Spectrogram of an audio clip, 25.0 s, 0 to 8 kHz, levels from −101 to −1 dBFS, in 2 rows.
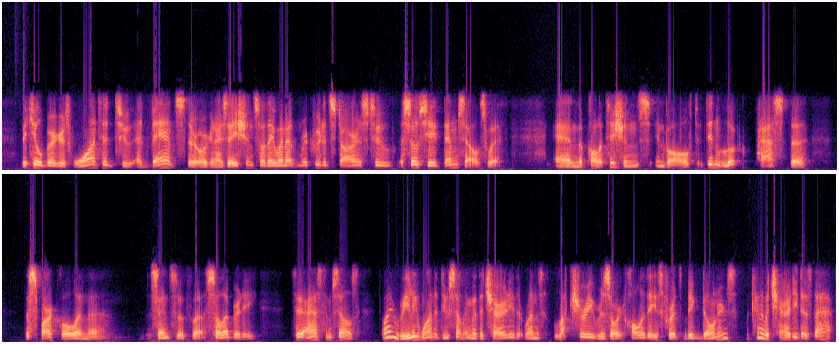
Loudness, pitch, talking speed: -18 LUFS, 130 Hz, 150 wpm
